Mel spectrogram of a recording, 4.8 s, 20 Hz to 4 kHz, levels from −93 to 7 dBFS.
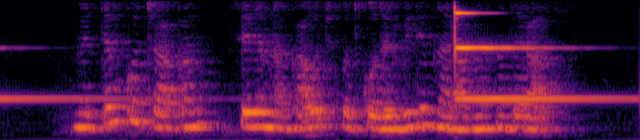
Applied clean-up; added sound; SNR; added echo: none; Glass; 0 dB; reverberation time 0.7 s.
